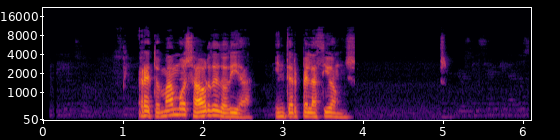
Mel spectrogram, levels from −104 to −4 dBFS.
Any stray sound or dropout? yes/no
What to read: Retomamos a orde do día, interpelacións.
no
